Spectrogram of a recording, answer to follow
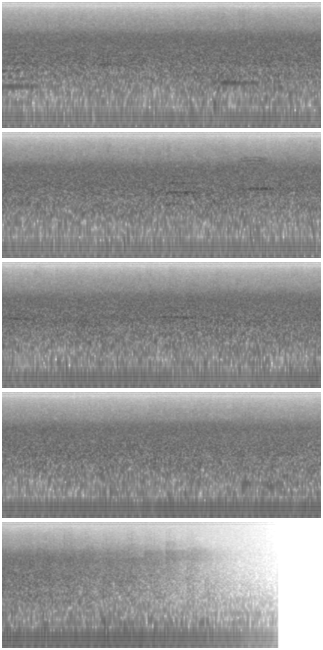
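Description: Audience applauding steadily, fading out over the last few seconds.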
